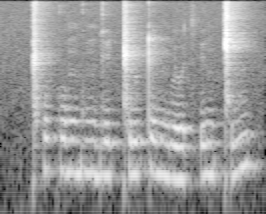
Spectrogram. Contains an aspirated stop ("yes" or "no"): yes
